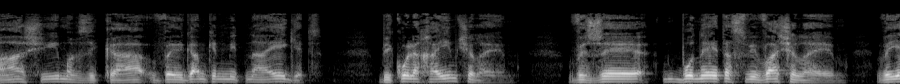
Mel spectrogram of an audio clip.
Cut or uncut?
cut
